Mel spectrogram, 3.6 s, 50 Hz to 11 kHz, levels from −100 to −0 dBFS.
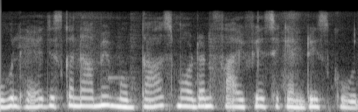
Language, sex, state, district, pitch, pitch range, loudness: Hindi, female, Uttar Pradesh, Jyotiba Phule Nagar, 220 Hz, 210-230 Hz, -13 LUFS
